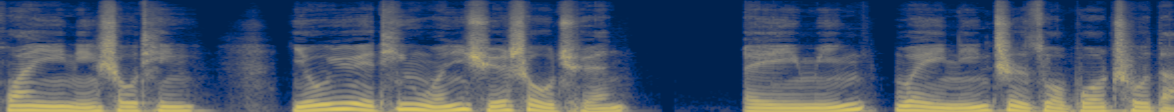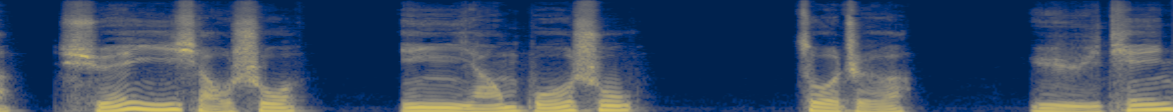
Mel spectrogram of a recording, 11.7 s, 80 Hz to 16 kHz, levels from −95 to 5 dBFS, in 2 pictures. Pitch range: 115-175 Hz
